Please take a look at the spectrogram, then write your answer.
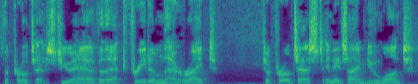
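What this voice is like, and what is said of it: Rural Albertan cowboy-like accent, whistly. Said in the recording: “talks, yeah, like an old cowboy ... He sounds like a farmer ... you're Albertan ... the farmer accent ... He almost has the gopher whistle as well”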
